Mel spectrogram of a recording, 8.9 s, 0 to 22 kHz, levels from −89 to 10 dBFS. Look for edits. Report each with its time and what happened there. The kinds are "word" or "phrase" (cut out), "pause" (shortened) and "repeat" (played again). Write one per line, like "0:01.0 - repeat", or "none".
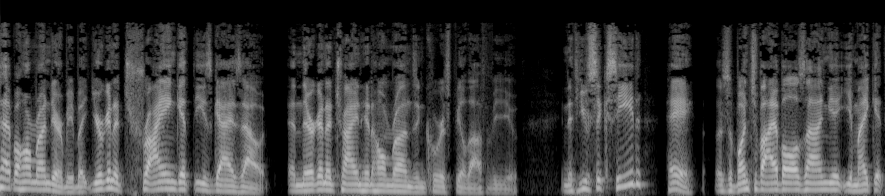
none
